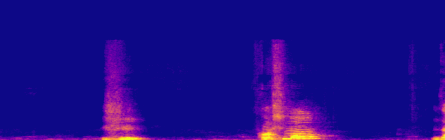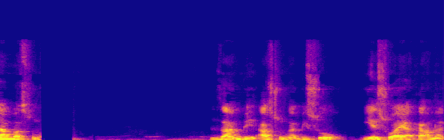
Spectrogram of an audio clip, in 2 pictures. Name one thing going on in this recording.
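A young woman speaks calmly and close, in short bursts with pauses.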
